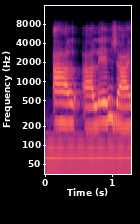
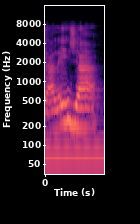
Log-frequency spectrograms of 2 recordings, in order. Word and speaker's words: aleijar: Pois é, são crimes como pronunciar alejar em vez de aleijar, pronunciar bandeja ao invés de bandeja, pronunciar abóboda, desculpa, em vez de abóbada, pronunciar caranguejo no lugar de caranguejo.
